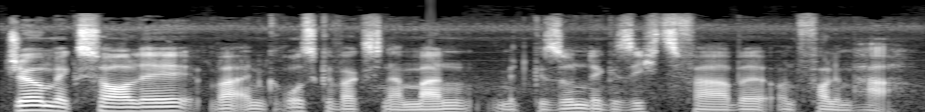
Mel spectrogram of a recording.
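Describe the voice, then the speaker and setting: An actor playing a weary, melancholic male investigator who narrates his own story in a measured, subdued way for a radio drama. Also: extremely low pitch, darkish tone. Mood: sober, factual.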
